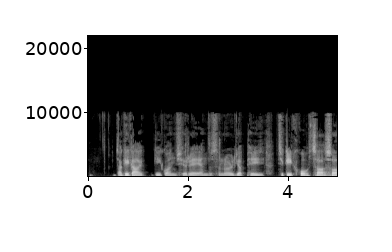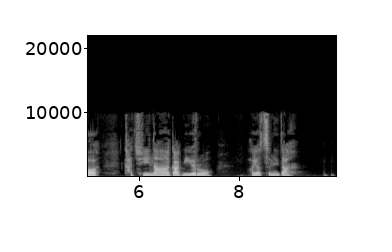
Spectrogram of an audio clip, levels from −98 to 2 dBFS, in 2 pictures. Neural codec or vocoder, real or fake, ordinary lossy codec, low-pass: none; real; AAC, 48 kbps; 9.9 kHz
